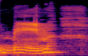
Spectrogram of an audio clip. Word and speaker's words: meme: the word meme from she coined that because it sounds like the word Gene but it's Meme and that uh you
